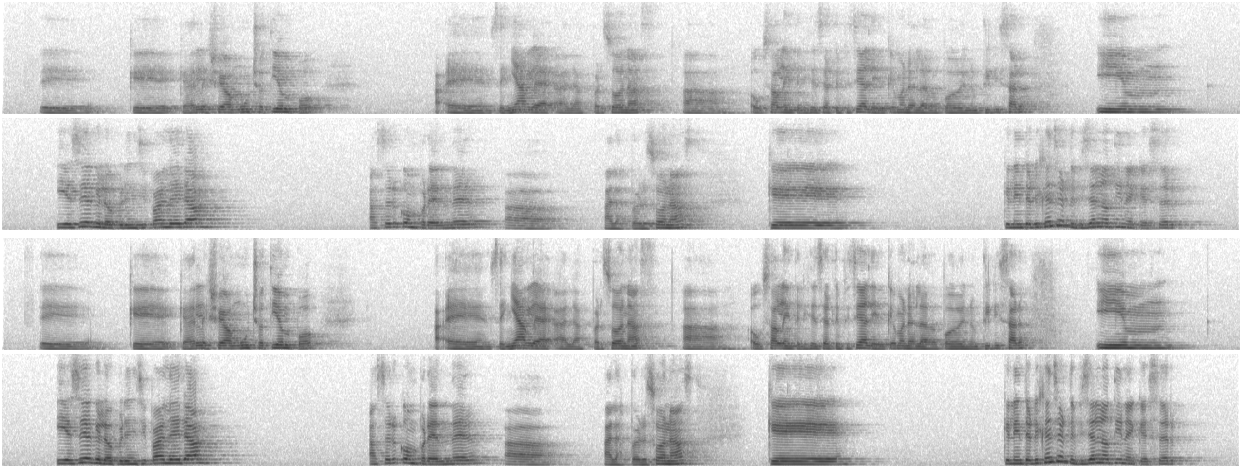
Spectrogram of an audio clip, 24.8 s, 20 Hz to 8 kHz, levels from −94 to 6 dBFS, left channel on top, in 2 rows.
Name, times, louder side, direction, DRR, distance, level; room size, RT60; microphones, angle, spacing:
voice 1, 0.4-1.0 1.3-3.4 4.3-6.5 6.8-10.5 10.9-11.7 12.9-14.5 16.1-17.9 18.4-19.5 20.0-20.9 22.4-24.1, right 4 dB, 35° right, 10 dB, 0.5 m, -27 dB
10.0 x 7.2 x 4.4 m, 0.95 s
head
